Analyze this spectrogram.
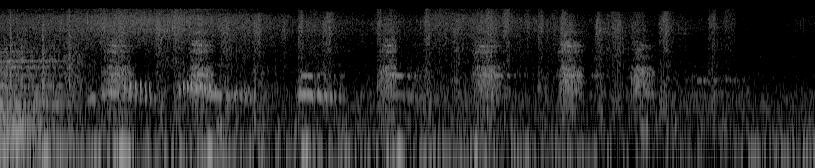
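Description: Footsteps crunch softly on sand.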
